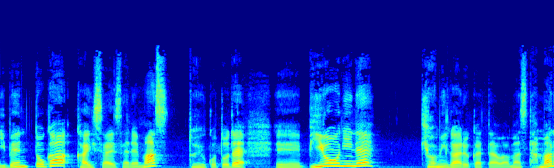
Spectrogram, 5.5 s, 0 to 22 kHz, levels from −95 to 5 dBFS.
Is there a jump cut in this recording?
no; 0 cuts

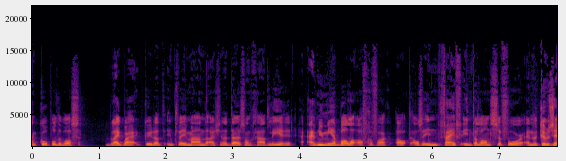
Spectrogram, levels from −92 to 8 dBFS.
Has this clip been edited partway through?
yes; 3 cuts; at 4.0 s, 5.6 s, 7.0 s

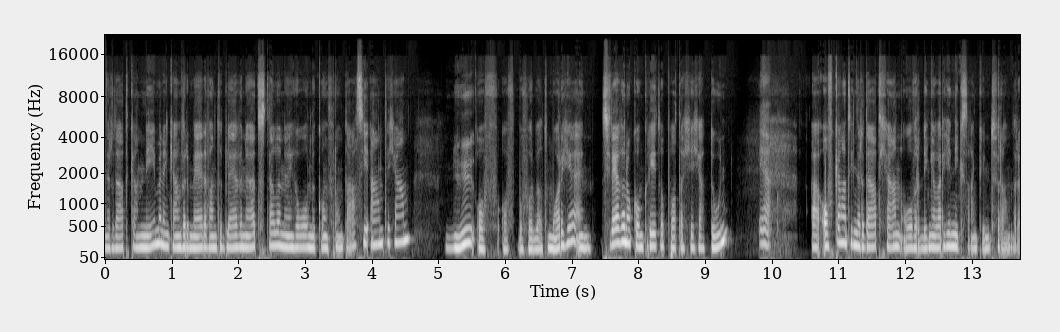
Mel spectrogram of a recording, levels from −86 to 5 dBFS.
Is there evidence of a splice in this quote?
no; 0 cuts

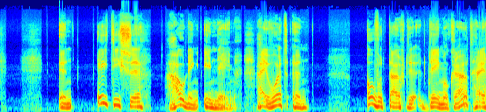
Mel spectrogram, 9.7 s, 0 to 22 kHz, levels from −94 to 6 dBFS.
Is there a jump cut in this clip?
no; 0 cuts

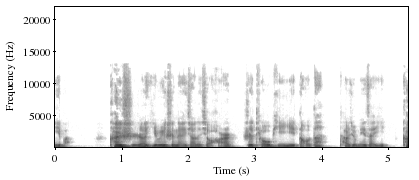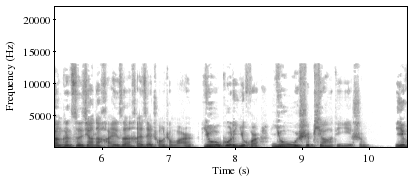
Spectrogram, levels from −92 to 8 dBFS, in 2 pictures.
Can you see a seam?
yes; 2 cuts; at 5.1 s, 7.4 s

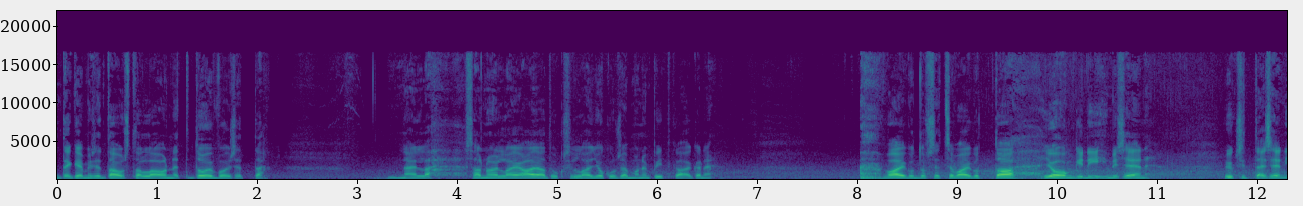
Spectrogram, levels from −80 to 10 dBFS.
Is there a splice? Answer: no; 0 cuts

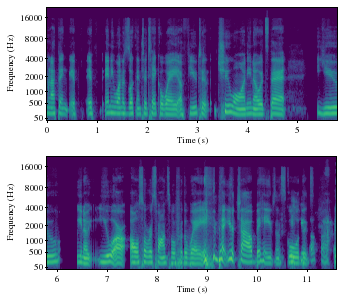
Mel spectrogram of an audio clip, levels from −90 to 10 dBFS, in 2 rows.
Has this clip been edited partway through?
no; 0 cuts

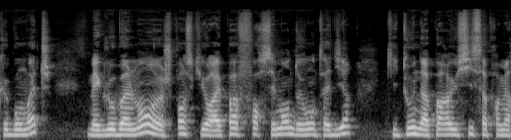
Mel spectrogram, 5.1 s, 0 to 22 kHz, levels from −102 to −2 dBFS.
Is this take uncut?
yes; 0 cuts

